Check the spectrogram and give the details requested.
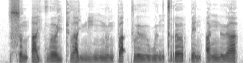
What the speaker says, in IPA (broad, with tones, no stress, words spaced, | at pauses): so˧nʔa˨˩jkwɤː˧jpʰla˩˦j miː˨˩ŋnu˨˩npa˥˩ʔ klɯː˨˩wɯ˩˦ŋtrɤː˥˩p̚le˩˦n ʔa˦˥ŋnɯ˦˥a̯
